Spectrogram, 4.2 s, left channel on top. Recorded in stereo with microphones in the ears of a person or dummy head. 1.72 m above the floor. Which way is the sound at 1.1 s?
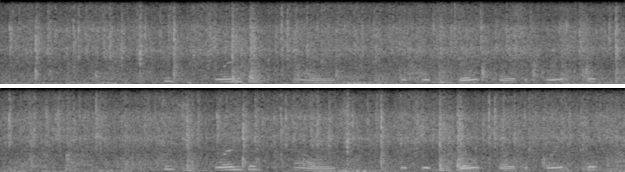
30° right (ahead or behind).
